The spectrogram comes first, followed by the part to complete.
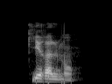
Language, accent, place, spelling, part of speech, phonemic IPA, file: French, France, Lyon, chiralement, adverb, /ki.ʁal.mɑ̃/, LL-Q150 (fra)-chiralement.wav
- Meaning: chirally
